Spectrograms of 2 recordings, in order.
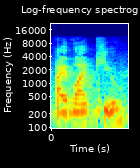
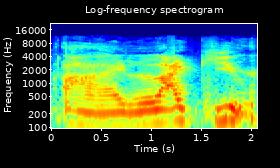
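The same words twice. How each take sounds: First: Said in the usual way. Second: Very drawn-out "I like you", every word stretched; exaggerated slow declaration. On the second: Shown as a demonstration. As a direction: stretch "I... like... you" out heavily for comic effect. Exaggerated repeat of the line.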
